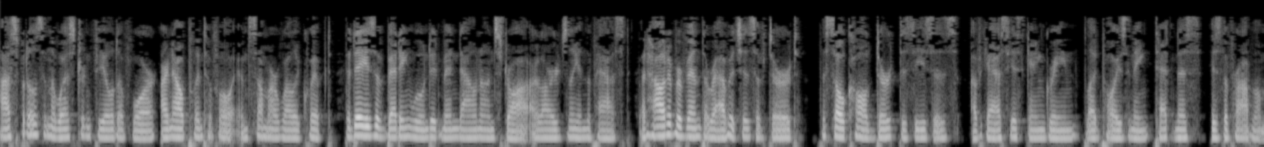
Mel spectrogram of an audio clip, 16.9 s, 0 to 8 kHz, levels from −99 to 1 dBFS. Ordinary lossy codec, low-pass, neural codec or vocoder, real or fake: MP3, 24 kbps; 7.2 kHz; none; real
